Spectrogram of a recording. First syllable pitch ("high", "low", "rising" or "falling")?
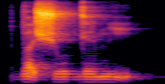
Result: falling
